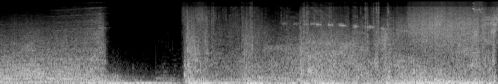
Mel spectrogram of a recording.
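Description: A void-out explosion in a Death Stranding trailer erupts as a deep, loud boom that cuts to brief silence, then a heavy rumbling blast that continues thundering with debris noise.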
